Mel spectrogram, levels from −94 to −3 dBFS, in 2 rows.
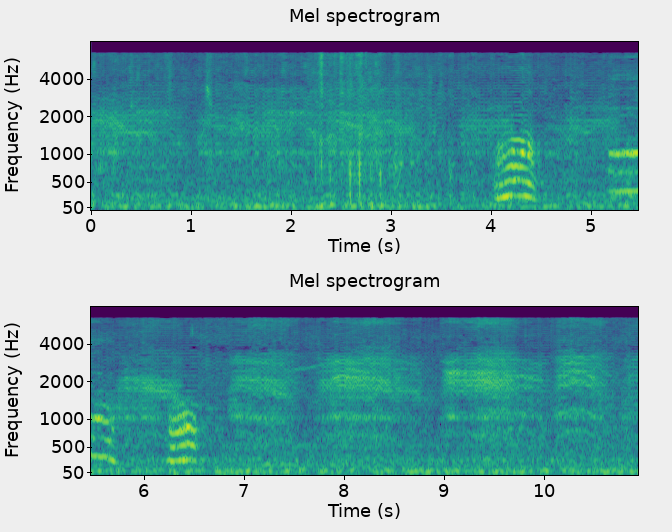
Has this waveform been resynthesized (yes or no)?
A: yes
